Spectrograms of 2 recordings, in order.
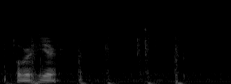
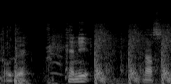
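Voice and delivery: normal talking voice

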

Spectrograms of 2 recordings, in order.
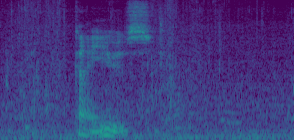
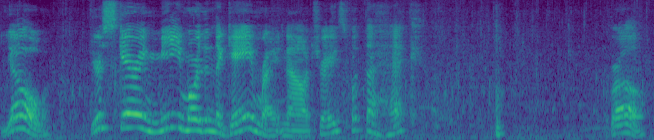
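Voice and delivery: loud spooked outburst; scream into giggles; 7 semitones higher, 5 dB louder, slower than usual. Real, not acted. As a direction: yell half laughing, still rattled. Scared by character's sudden look.

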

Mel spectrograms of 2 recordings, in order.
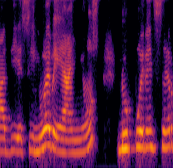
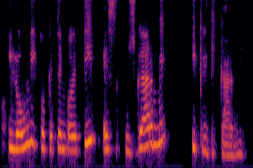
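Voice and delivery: normal talking voice

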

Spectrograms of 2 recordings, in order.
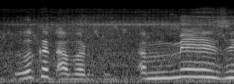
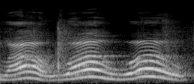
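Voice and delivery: amazed wow; 5 dB louder, much slower than usual. Real, not acted. Admiring new shoes.

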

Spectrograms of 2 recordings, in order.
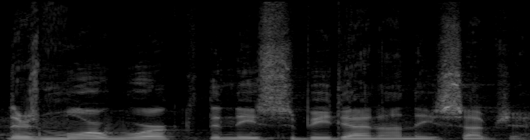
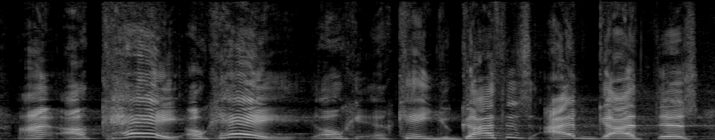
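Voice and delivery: mock panic; 5 semitones higher, 7 dB louder than usual. Imagines himself panicking in boat.

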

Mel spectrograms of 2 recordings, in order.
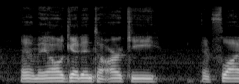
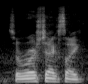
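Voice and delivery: usual speaking voice

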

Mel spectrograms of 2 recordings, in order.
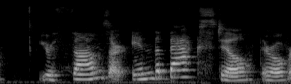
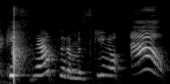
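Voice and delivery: high, quick burst into a yelp; playful snapping; 7 semitones higher, faster than usual. Acted. Telling children the turtle snapped at a mosquito, playful snapping. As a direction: build fast to a high "Ow". Turtle snaps in action rhyme.

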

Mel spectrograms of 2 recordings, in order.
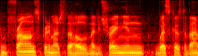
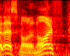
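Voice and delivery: put-on Australian accent; 3 semitones higher, 5 dB louder than usual. Echoes the Australian film line.

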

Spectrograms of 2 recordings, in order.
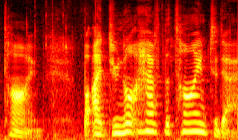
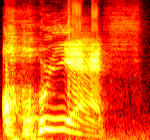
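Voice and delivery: higher, louder cheer; excited; 6 semitones higher, 8 dB louder than usual. Real, not acted. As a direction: shout it with joy. Cheering a goal.

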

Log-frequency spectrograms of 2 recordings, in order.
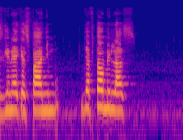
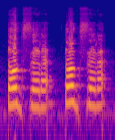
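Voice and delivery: tearful; 3 semitones higher, 4 dB louder, slower than usual. Acted. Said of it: "Τώρα γιατί κλαις".

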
